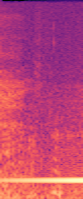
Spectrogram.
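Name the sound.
telephone call connecting tone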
